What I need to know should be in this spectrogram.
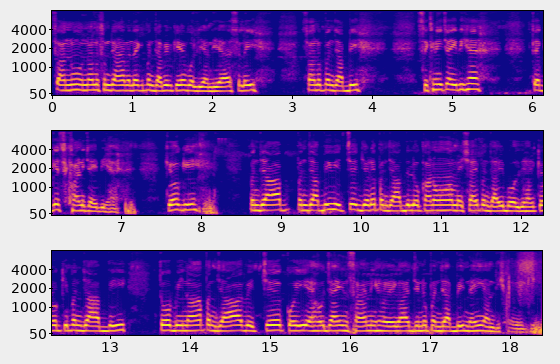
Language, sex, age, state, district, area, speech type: Punjabi, male, 30-45, Punjab, Amritsar, urban, spontaneous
